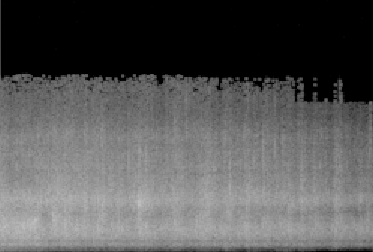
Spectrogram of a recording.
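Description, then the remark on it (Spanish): An audience applauds the Lord steadily, a dense wash of many hands clapping at even loudness for the whole stretch, easing off only slightly toward the end, with no one speaking. “él aplauso al Señor fuerte.”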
